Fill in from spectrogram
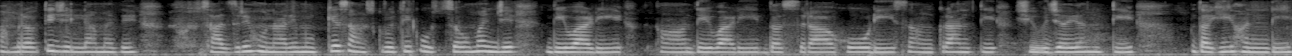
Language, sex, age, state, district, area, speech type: Marathi, female, 18-30, Maharashtra, Amravati, rural, spontaneous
